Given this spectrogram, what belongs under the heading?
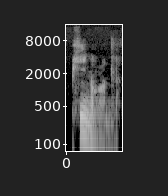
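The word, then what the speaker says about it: Pinan: In Okinawan, the word is pinon, but in mainland Japanese, it's heian. And it's the same word, the same meaning, just pronounced differently.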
